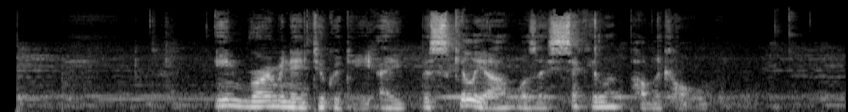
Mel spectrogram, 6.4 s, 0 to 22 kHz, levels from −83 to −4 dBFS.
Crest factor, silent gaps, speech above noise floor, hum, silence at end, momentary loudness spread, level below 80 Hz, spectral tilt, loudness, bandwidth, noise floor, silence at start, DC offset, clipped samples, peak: 24 dB; none; 26 dB; none; 0.05 s; 25 LU; -62 dBFS; -3.5 dB/octave; -27 LUFS; 16.5 kHz; -54 dBFS; 0.1 s; under 0.1%; under 0.1%; -8 dBFS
